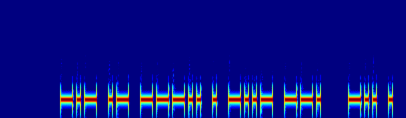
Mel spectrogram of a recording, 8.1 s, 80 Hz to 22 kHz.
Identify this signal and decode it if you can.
Morse code, heard as a keyed tone, about 15 wpm, 700 Hz. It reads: KA8EXG DE
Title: USA Callsign DE Callsign 15wpm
